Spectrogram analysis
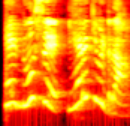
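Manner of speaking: high, loud startled cry; half-laughing protest, put me down; wife shrieking at husband who lifts her up. Acted. Wife protesting being lifted up.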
